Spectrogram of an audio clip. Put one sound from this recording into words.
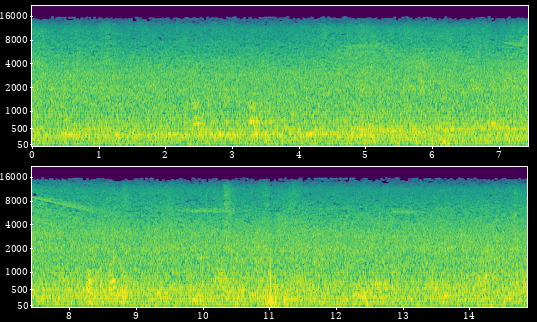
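A testing machine's motor hums steadily.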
